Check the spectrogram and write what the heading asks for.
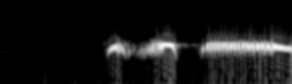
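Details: Spotted dove used as a trained lure bird, giving a loud, clear calling coo: a short rounded note, a wavering second note, then a long, even, burbling coo that drops at the end, in quiet surroundings.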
